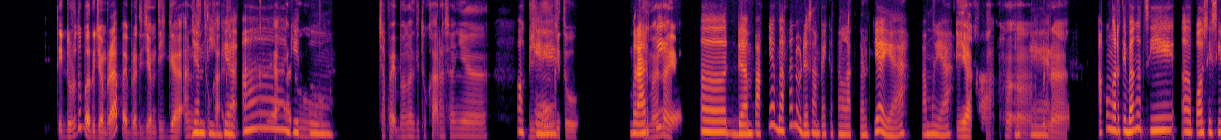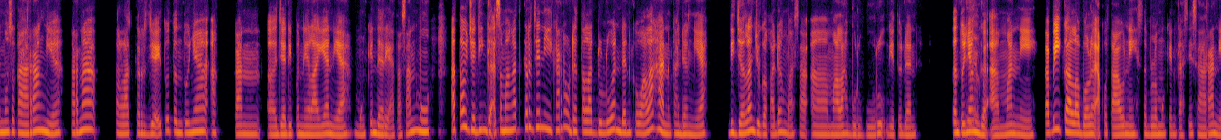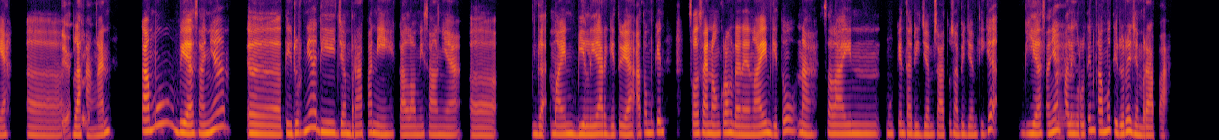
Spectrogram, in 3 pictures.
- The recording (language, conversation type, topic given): Indonesian, advice, Mengapa Anda sulit bangun pagi dan menjaga rutinitas?
- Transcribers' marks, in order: none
